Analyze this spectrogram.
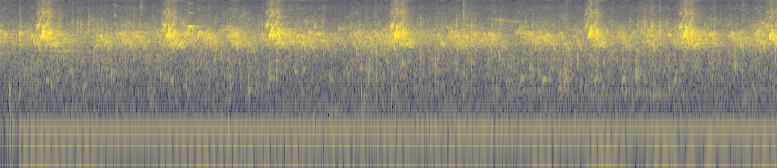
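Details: Variable oystercatcher accompanied by a chick in New Zealand, giving brief piercing high notes at roughly one-second intervals, each a quick sharp burst, with a constant low hum running underneath.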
